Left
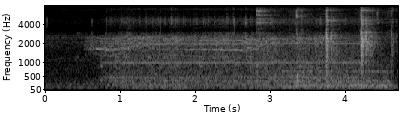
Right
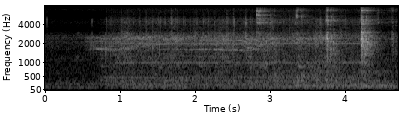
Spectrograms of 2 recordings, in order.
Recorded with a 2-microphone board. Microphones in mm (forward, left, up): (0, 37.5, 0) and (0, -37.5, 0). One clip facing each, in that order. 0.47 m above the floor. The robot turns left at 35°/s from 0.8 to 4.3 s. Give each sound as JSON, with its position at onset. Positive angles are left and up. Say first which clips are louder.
{"t": 0.5, "sound": "singing", "louder": "left 4 dB", "azimuth_deg": 70, "distance_m": 5.0}
{"t": 2.8, "sound": "scissors", "louder": "left 3 dB", "side_deg": 45, "distance_m": 2.5}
